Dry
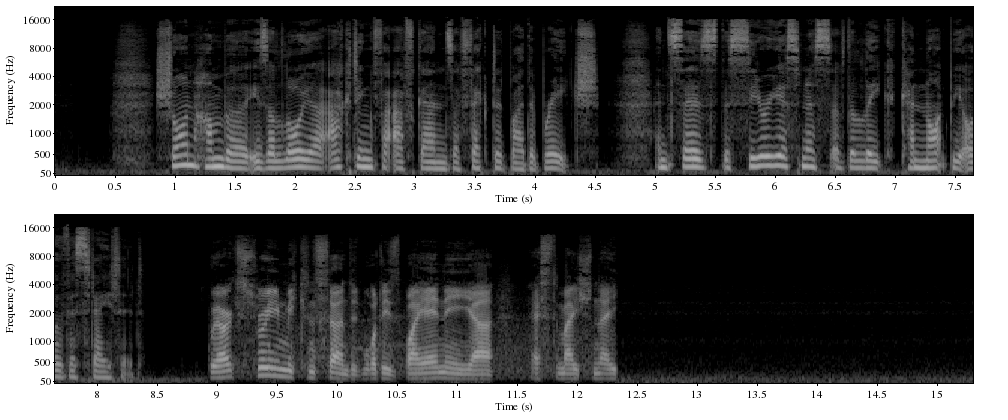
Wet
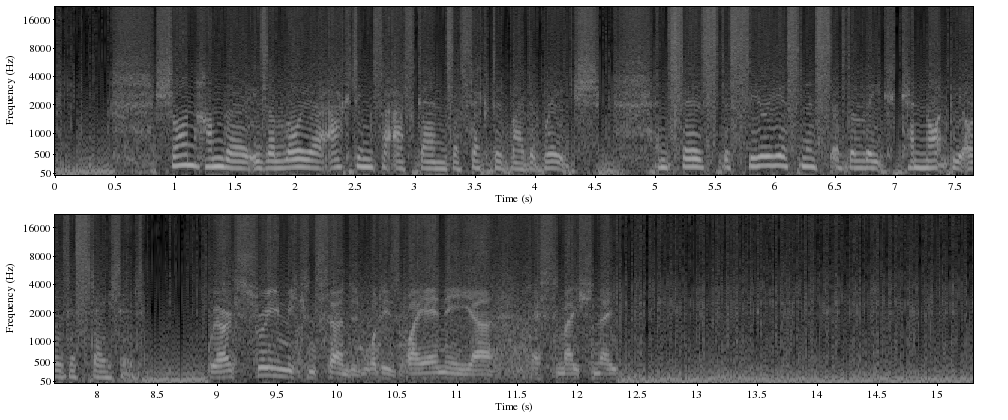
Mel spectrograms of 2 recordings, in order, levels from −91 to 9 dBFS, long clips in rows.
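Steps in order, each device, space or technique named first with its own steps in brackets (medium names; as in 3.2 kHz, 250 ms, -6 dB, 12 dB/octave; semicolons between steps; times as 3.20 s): early CD player with a faulty converter (jump at every zero crossing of -30 dBFS; sampling jitter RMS 0.028 ms); trim -4 dB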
